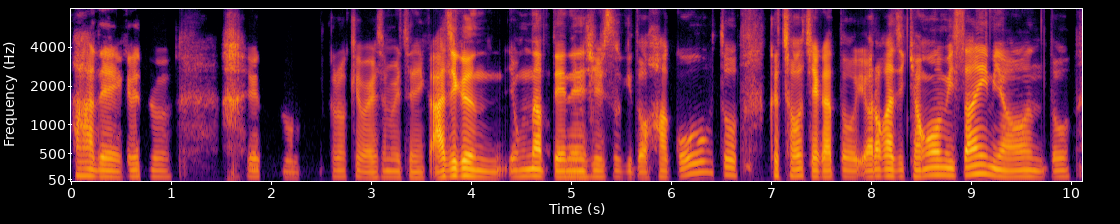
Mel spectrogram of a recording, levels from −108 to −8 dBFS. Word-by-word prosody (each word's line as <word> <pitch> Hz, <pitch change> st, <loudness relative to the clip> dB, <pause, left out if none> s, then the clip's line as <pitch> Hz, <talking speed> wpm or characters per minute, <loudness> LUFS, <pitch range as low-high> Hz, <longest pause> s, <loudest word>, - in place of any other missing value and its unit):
아 120 Hz, -2 st, +1 dB
네 105 Hz, -3 st, +1 dB
그래도 105 Hz, -1 st, -7 dB, 0.5 s
아 -, -, -1 dB
이렇게 105 Hz, -1 st, -6 dB, 0.2 s
또 95 Hz, -1 st, -17 dB, 0.3 s
그렇게 105 Hz, 0 st, -8 dB
말씀을 95 Hz, +2 st, -6 dB
들으니까 90 Hz, -2 st, -3 dB
아직은 110 Hz, -4 st, +5 dB
용납되는 105 Hz, -2 st, +1 dB
실수기도 100 Hz, -1 st, -4 dB
하고 150 Hz, -, -5 dB
또 135 Hz, -3 st, -4 dB, 0.3 s
그렇죠. 115 Hz, +1 st, 0 dB
제가 105 Hz, -2 st, +5 dB
또 105 Hz, -2 st, -6 dB
여러 110 Hz, +2 st, +1 dB
가지 115 Hz, -2 st, +3 dB
경험이 125 Hz, +5 st, +1 dB
쌓이면 115 Hz, -7 st, +1 dB
또 105 Hz, +1 st, -9 dB
105 Hz, 305 characters per minute, -26 LUFS, 100-115 Hz, 0.5 s, 아직은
